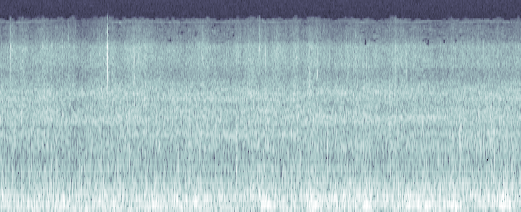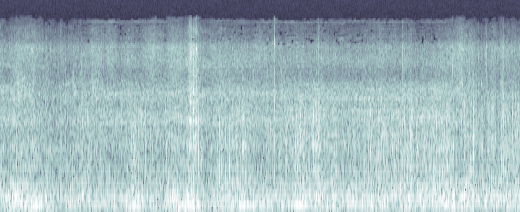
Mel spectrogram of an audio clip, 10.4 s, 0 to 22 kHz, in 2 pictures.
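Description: Fat-tire e-bike riding on snow on studded 45North tires, with wind buffeting the microphone over a steady low hum from the bike.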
